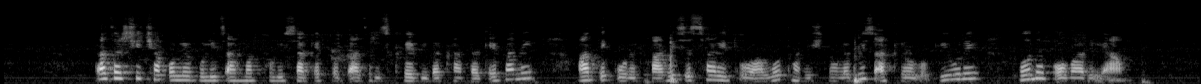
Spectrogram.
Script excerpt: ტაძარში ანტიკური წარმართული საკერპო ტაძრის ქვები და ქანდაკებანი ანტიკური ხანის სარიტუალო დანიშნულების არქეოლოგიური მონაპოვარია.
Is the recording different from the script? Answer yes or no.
yes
